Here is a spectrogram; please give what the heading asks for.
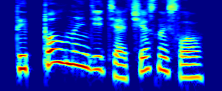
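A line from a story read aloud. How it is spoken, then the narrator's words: Sad statement. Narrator (Russian): грустно сообщила Алена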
